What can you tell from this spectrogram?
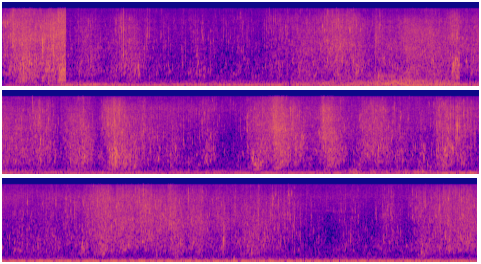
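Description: Small, gentle waves lapping onto a sandy beach from calm, clear sea, each little wash breaking and trickling back every second or two, over a steady low hum.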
